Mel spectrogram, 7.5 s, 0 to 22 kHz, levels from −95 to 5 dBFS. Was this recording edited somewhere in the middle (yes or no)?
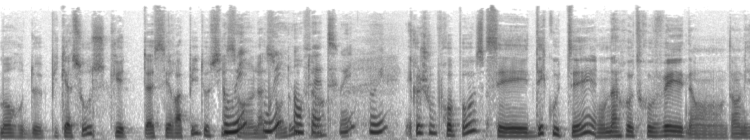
yes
